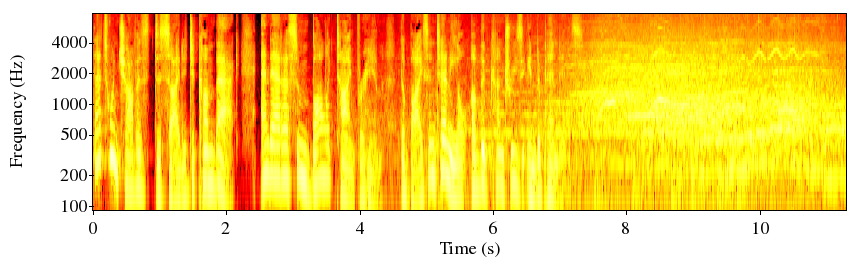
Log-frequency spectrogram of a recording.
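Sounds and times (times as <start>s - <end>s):
speech: 0.0s - 7.7s
red-clad followers shouting for their leader outside the presidential palace: 6.6s - 11.2s
crowd singing the national anthem: 8.4s - 11.2s.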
